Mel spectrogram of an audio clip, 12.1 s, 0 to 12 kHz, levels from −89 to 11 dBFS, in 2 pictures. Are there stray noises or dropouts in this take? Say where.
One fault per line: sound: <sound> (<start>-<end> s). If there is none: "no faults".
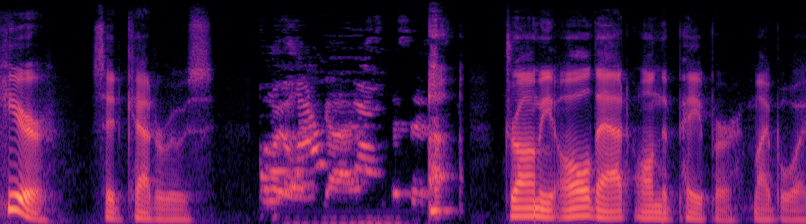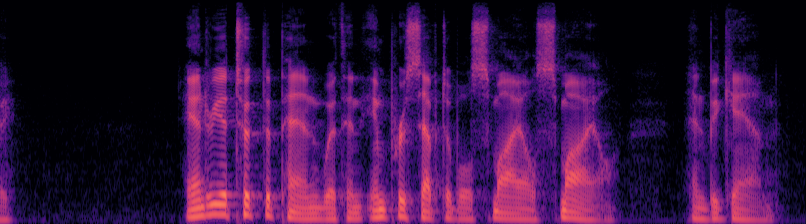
sound: throat clearing (2.0-3.5 s)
